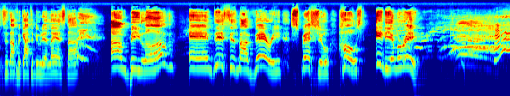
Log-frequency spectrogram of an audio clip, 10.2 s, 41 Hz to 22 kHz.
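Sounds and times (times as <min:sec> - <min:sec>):
speech: 0:00.0 - 0:08.5
several raised voices in excited shouts: 0:07.7 - 0:10.2
audience at a live event cheering and whooping: 0:07.9 - 0:10.2.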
